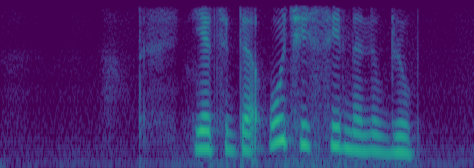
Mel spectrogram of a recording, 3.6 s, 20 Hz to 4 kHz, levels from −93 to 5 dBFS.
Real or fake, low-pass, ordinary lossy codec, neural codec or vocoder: fake; 3.6 kHz; none; codec, 16 kHz, 0.5 kbps, FunCodec, trained on LibriTTS, 25 frames a second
